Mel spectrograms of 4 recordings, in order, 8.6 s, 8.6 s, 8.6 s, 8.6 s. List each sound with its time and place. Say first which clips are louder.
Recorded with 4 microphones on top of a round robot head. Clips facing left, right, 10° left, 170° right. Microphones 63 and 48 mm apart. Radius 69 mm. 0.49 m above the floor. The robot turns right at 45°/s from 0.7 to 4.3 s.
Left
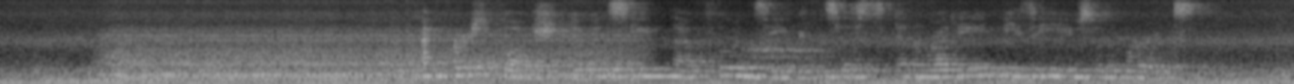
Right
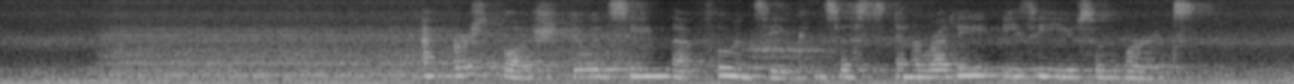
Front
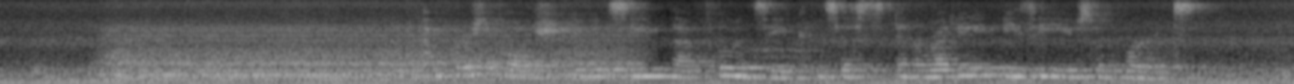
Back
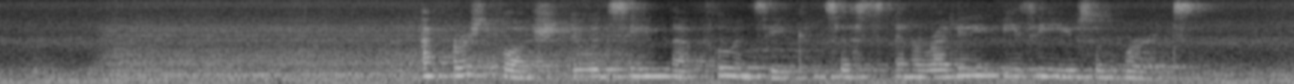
2.8 s a woman speaking: right 2 dB, back 7 dB; 175° left, 4 m; by 8.0 s 120° right, 4 m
